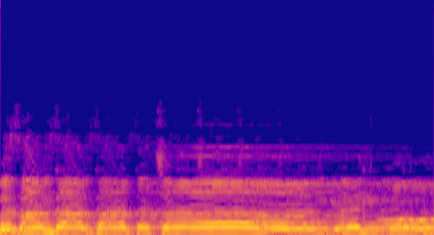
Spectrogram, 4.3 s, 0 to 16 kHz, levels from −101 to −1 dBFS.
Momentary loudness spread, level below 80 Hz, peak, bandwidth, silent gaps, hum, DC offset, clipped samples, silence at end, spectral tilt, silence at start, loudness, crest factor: 4 LU; -82 dBFS; -4 dBFS; 5.6 kHz; none; none; under 0.1%; under 0.1%; 0 s; -6.5 dB/octave; 0 s; -18 LUFS; 12 dB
